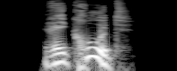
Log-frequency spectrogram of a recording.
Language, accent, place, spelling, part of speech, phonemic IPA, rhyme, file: German, Germany, Berlin, Rekrut, noun, /ʁeˈkʁuːt/, -uːt, De-Rekrut.ogg
- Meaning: 1. recruit 2. a soldier of the lowest rank in the Swiss and Austrian armed forces, similar to a private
